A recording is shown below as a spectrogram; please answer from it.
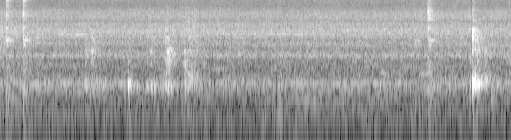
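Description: Broccoli and carrot sautéing in a pressure cooker for pulao, a soft steady sizzle with occasional light scrapes and clinks as a spoon stirs the vegetables with salt.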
